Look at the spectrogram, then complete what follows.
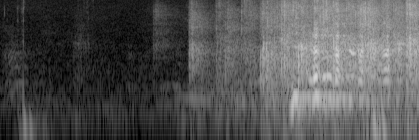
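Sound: audience applauding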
